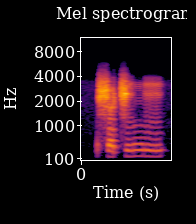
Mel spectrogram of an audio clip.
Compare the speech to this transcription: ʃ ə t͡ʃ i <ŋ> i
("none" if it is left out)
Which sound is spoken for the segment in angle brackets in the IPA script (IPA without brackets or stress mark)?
ŋ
